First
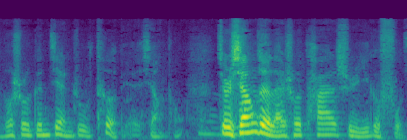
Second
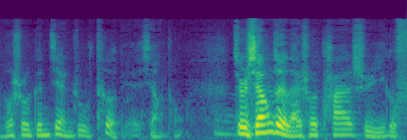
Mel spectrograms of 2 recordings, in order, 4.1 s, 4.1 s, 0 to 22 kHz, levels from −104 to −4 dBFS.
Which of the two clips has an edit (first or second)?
first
